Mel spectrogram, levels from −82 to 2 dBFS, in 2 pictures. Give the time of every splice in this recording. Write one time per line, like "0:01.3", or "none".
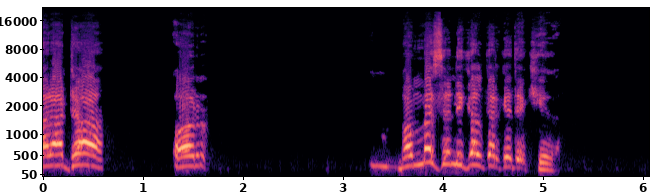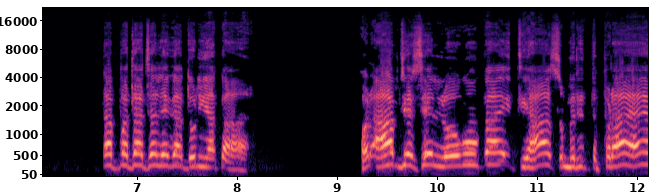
none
